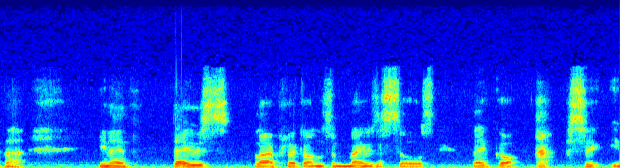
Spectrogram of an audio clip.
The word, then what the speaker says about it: Liopleurodon: Yes, the Liopleurodon. Yeah. Oh, very well done. Very well pronounced.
